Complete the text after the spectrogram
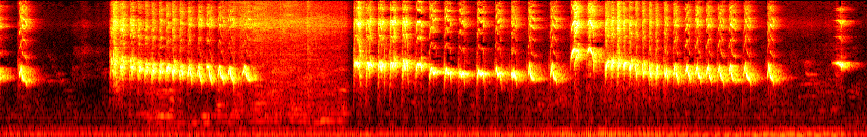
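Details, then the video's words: Greater green leafbird singing vigorously, a lure to restart silent caged leafbirds: a short whistle, then a buzzy trill fading out, followed by a long fast trill broken by high slurred whistles. "PANCINGAN CUCAK IJO GACOR BUAT CUCAK IJO YANG KONSLET DAN MACET BUNYI"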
